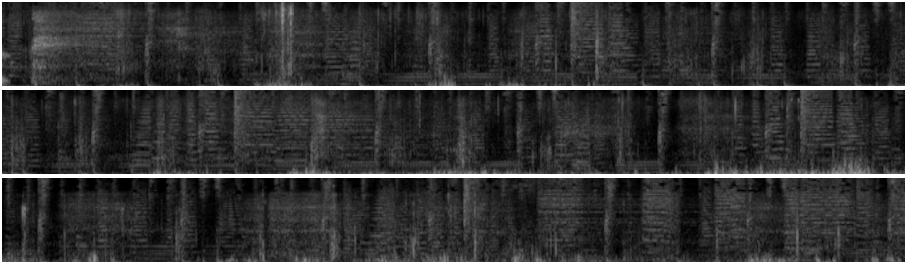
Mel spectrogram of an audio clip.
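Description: Footsteps of a person walking over dry, gravelly ground, with crunching and rubbing from the carried camera, under background music.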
